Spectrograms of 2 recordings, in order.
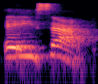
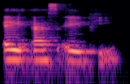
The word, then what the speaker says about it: ASAP: we also say ASAP we pronounce it like it's a word get me this document ASAP which is shorter it's two syllables ASAP instead of ASAP so sometimes with long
